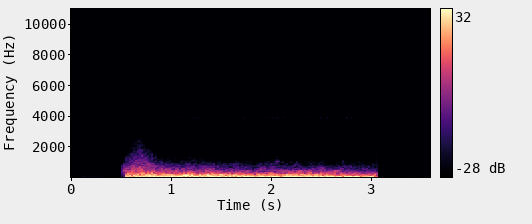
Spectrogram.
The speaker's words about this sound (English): The explosion shuddered through the dome. It rattled my teeth. I felt like my eardrums would explode.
